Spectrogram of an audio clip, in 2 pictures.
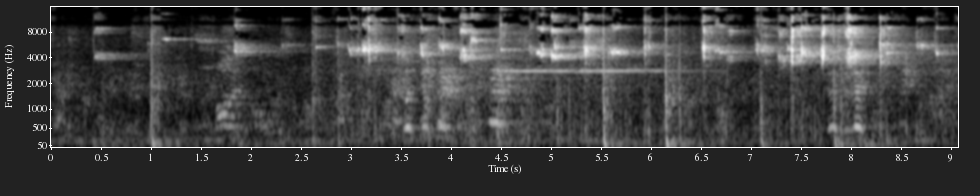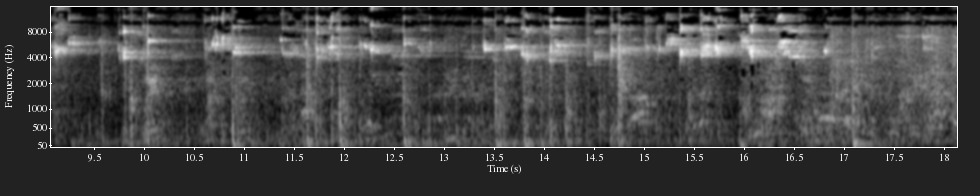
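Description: A basketball bounces on a hard court in an echoing gym.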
